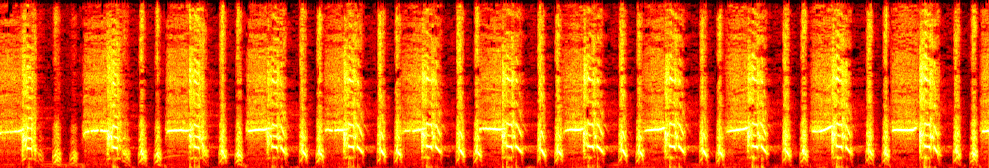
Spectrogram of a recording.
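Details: Teetar, or grey partridge, calling steadily: repeated phrases of a sharp high whistle followed by grating, squawky notes, about one and a half phrases per second, loud and unbroken throughout.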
